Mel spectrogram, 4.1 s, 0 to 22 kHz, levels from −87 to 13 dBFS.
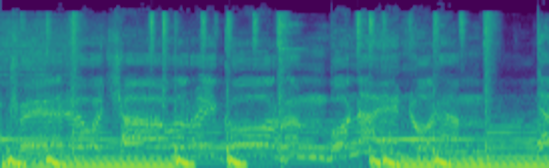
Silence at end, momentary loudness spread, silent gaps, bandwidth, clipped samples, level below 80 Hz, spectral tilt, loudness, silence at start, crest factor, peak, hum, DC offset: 0 s; 4 LU; none; 17 kHz; under 0.1%; -14 dBFS; -5 dB/octave; -11 LUFS; 0 s; 10 dB; 0 dBFS; none; 0.5%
